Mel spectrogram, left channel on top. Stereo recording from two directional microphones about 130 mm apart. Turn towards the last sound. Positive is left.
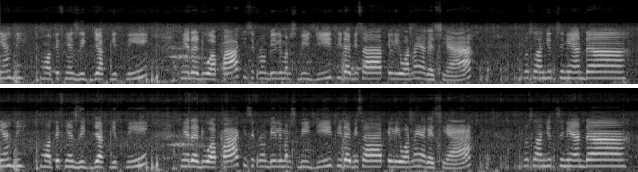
turn(degrees=-20)  # may be behind; listen again after turning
